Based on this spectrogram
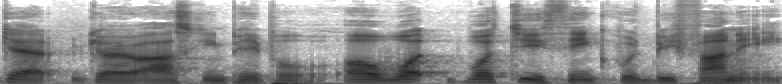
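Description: Recorded very cleanly against a silent background, a man speaks at a fairly quick pace with an Australian accent. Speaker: comedian. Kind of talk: casual podcast interview.

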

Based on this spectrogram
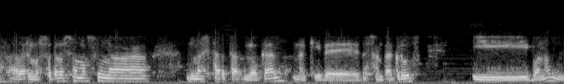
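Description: A man's medium-pitched voice with ordinary pitch variation, set against noticeable background noise. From Asturias, Spain. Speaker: startup founder. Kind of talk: radio interview.

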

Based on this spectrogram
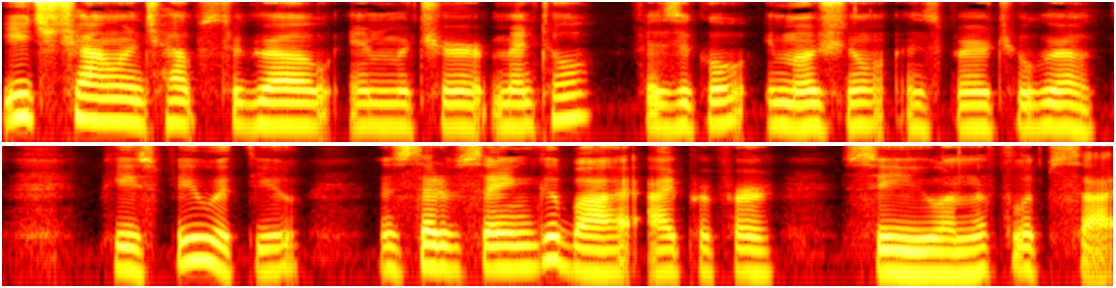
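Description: Here is a woman with an unremarkable speaking voice, fairly low in pitch and fairly even in intonation. The sound is dry and close, with no echo. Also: fairly slow pace. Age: 50s. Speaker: blogger reading own posts. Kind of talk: reading aloud.

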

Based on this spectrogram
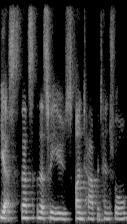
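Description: A woman with a fairly high pitch speaks at a moderate pace, her voice somewhat breathy. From Netherlands. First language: Dutch. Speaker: content creator. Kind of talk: casual chat.

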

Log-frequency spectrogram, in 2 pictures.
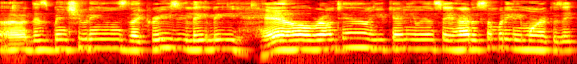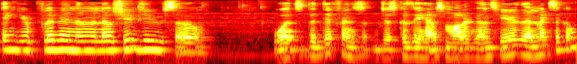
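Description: A man with an American accent speaks at a fairly quick pace in a high voice for a man, with audible room echo around him. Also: ordinary pitch variation. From Texas, Laredo. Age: 40s. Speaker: podcast host. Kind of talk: casual monologue, venting.

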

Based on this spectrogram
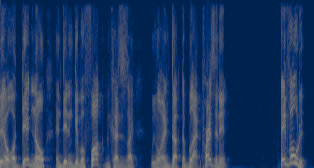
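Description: This man has a New York accent and a bright, sharp tone. His pitch is fairly high, his intonation lively, and his pace fairly quick. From Corona, Queens, New York. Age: 30s. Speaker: battle rapper. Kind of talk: casual chat.

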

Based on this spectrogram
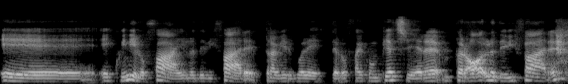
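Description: The woman's voice is fairly low in pitch. She keeps a moderate pace. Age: 30s. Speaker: mentoring client. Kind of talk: testimony. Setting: video call. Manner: halting.

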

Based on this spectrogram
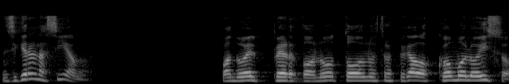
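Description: Against a quiet background, a man with a high pitch and ordinary pitch variation talks at a moderate pace, leaving long, frequent pauses. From Chile. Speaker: pastor. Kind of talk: sermon.

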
